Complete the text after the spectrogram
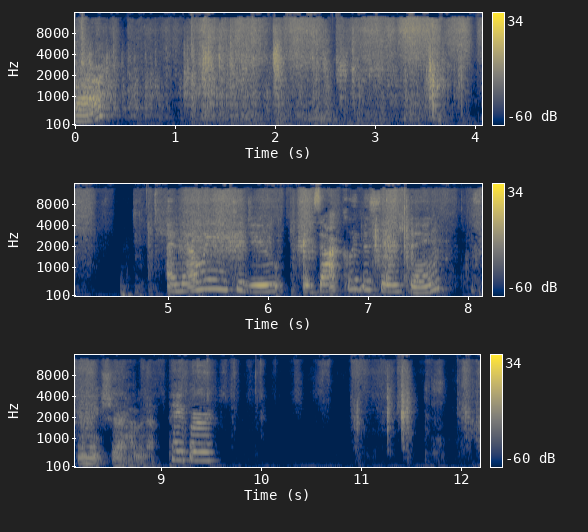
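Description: Paper rustles and slides across a table.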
